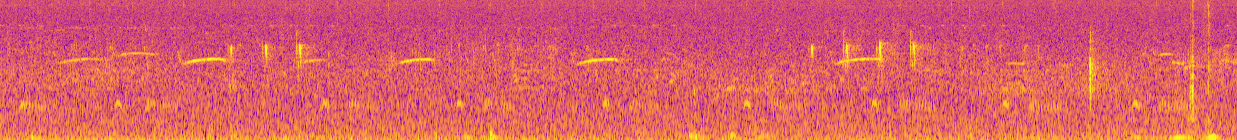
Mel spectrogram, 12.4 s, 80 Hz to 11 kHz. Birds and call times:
Blue-naped Mousebird (Urocolius macrourus): 2.0s
Gray-backed Camaroptera (Camaroptera brevicaudata): 2.6s

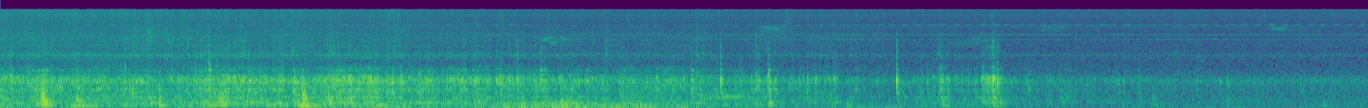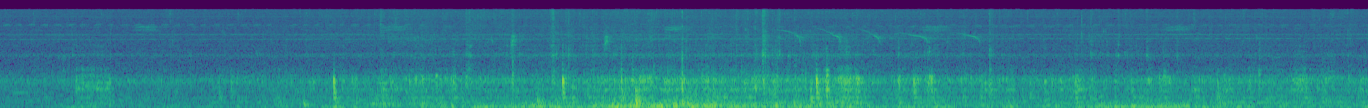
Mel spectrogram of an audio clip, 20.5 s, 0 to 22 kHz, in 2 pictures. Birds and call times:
Baglafecht Weaver (Ploceus baglafecht): 16.7s

